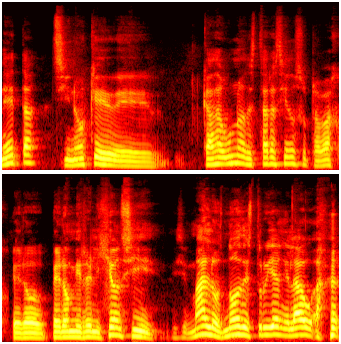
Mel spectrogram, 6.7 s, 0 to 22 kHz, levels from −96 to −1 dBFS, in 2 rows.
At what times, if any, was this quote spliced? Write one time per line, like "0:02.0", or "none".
0:03.4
